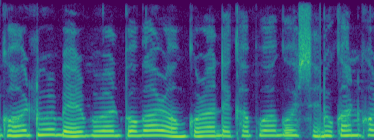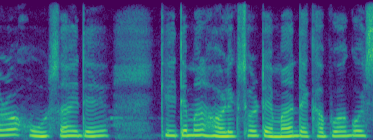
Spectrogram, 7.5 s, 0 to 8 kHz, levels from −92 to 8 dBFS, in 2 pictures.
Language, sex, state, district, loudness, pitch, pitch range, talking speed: Assamese, female, Assam, Sonitpur, -13 LUFS, 270 Hz, 250-285 Hz, 150 wpm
